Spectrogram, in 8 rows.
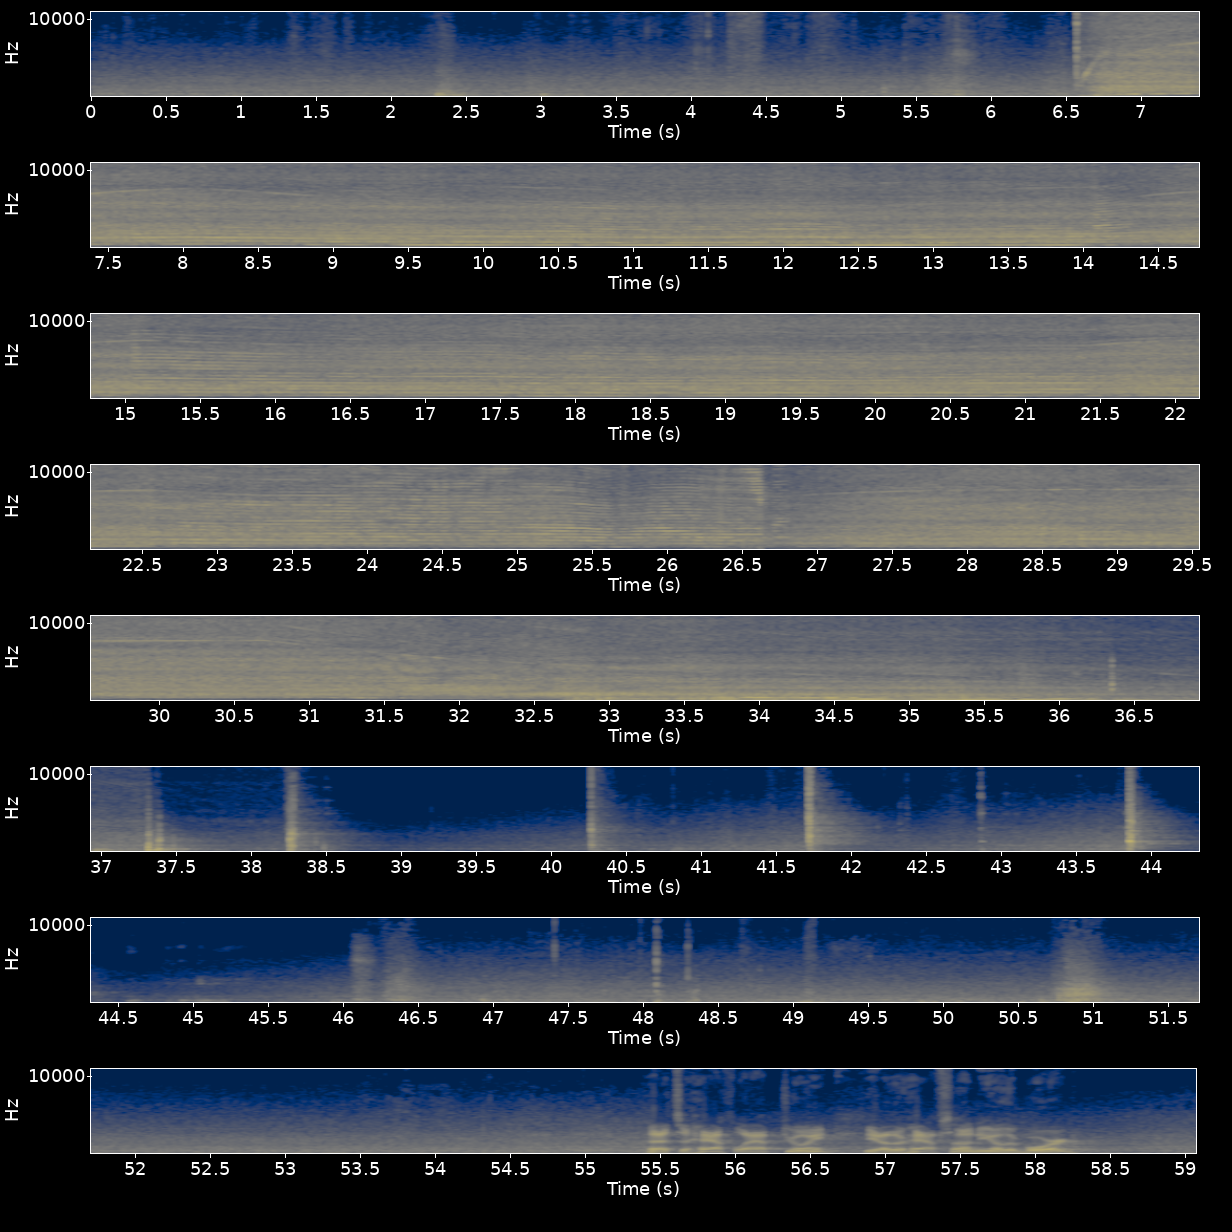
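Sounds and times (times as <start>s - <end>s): power tool cutting wood: 6.6s - 37.8s.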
